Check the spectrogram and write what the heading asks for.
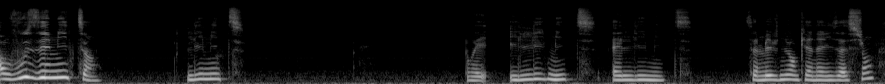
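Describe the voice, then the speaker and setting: Chatty woman giving a playful tarot reading. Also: a little high. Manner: chatty and playful, with exclamations and laughing asides; drops to soft, hushed tones when calling on cards. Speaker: tarot card reader. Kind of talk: casual tarot reading addressed to viewers.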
